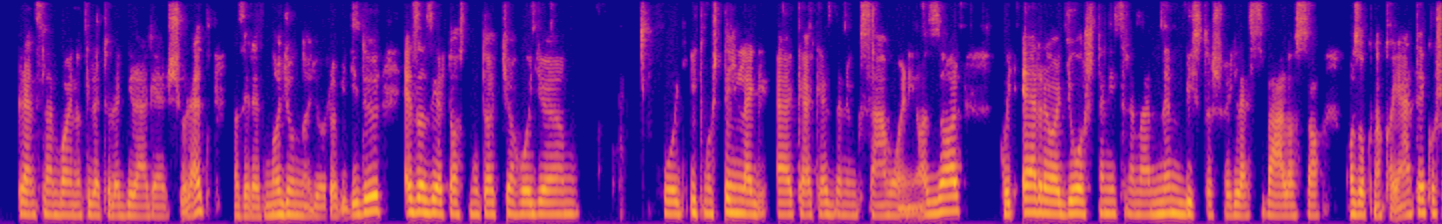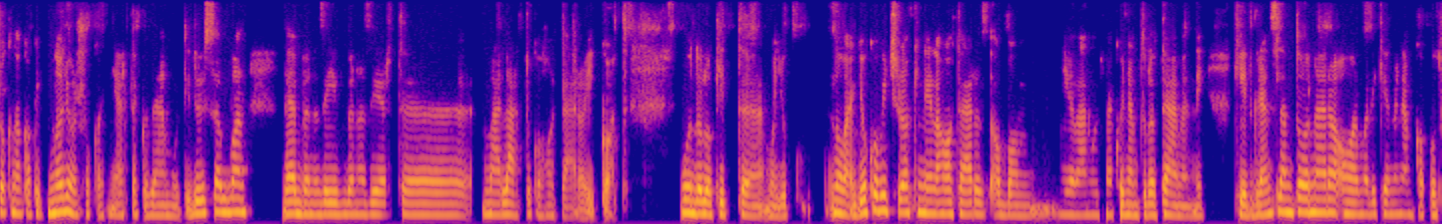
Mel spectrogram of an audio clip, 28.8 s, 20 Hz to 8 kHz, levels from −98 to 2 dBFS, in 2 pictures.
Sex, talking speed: female, 160 wpm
